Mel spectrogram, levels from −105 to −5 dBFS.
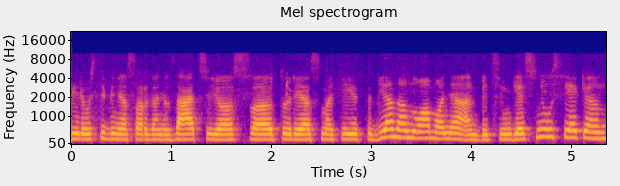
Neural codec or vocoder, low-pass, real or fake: vocoder, 22.05 kHz, 80 mel bands, WaveNeXt; 9.9 kHz; fake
